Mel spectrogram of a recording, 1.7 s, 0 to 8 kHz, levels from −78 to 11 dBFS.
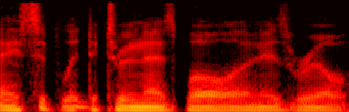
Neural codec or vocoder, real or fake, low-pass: codec, 16 kHz, 0.5 kbps, FunCodec, trained on LibriTTS, 25 frames a second; fake; 7.2 kHz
